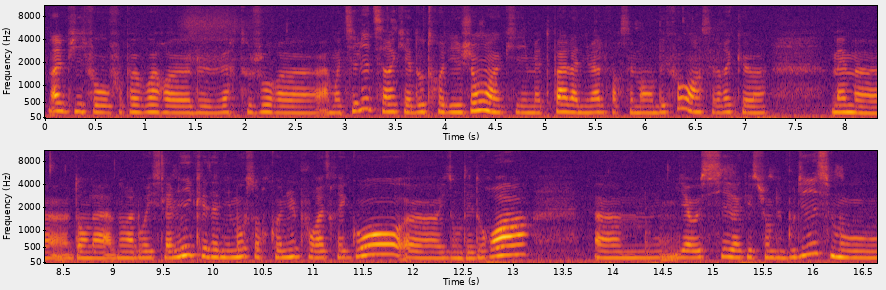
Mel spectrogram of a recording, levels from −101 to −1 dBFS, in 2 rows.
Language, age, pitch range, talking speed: French, 20-39, 190-235 Hz, 235 wpm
